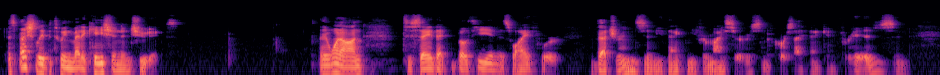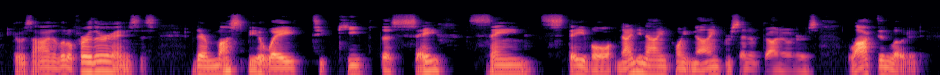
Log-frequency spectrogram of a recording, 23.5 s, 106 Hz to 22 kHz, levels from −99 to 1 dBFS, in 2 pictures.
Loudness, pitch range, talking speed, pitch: -26 LUFS, 90-130 Hz, 155 wpm, 105 Hz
